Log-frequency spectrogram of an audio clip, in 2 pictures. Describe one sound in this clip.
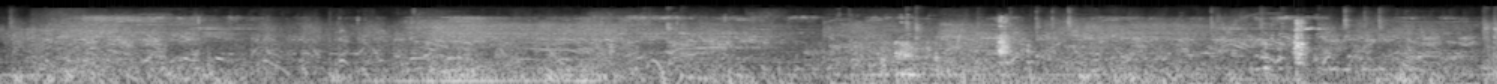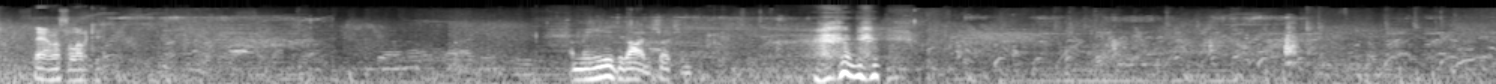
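Punches and kicks land with sharp, rapid hits.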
